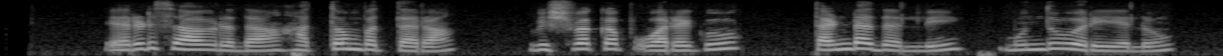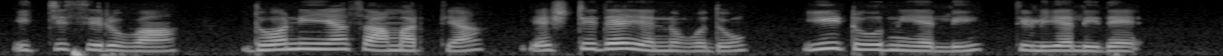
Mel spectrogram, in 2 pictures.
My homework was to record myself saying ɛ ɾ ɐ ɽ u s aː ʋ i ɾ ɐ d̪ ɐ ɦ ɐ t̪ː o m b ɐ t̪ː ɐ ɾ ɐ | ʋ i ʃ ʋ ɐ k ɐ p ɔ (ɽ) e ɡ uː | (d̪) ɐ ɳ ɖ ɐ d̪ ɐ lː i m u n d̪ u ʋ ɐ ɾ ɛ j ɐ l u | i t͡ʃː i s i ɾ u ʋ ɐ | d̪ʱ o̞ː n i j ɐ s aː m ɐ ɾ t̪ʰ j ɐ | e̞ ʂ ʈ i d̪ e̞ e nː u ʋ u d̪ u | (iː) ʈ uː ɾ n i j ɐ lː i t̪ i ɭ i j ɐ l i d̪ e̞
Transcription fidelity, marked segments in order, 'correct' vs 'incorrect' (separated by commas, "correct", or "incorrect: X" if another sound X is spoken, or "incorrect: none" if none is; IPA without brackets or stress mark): incorrect: ɾ, incorrect: t̪, correct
